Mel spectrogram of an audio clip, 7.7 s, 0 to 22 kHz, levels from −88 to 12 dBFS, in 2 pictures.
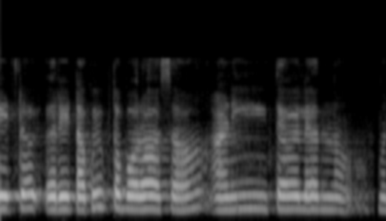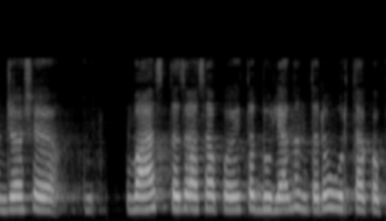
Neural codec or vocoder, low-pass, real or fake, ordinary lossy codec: vocoder, 44.1 kHz, 128 mel bands, Pupu-Vocoder; 7.2 kHz; fake; MP3, 64 kbps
